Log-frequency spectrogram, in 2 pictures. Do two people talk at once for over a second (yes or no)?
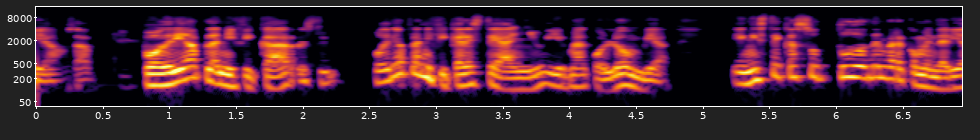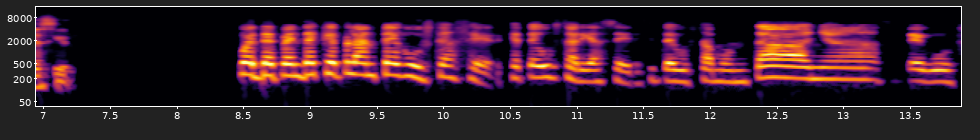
no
